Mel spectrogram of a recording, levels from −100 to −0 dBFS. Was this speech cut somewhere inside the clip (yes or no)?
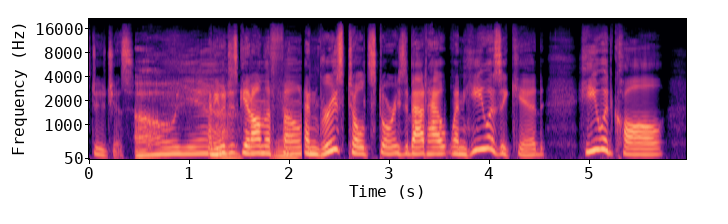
yes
